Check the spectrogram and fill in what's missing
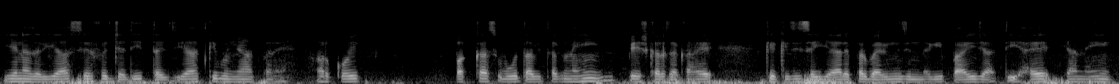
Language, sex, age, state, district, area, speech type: Urdu, male, 45-60, Maharashtra, Nashik, urban, spontaneous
